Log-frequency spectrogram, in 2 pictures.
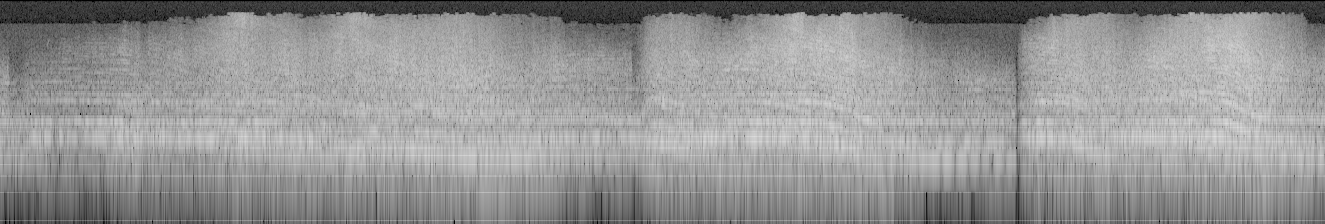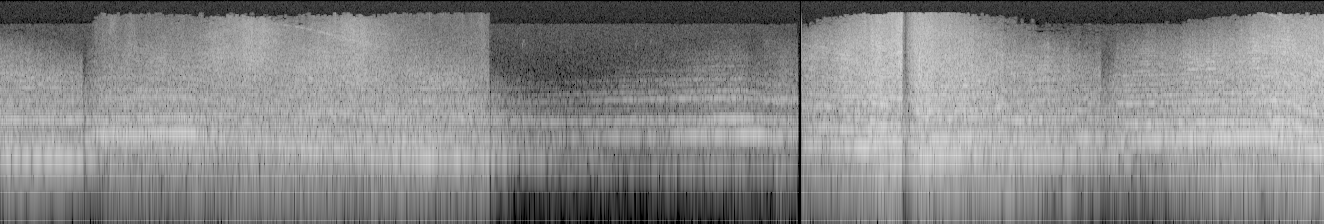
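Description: A racing car engine screams at high revs and drops in pitch as it shifts gears.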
